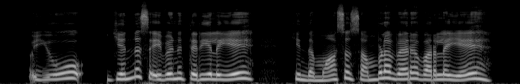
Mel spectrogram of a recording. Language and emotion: Tamil, fearful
